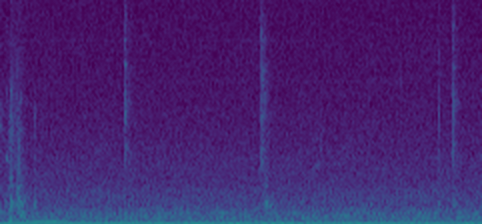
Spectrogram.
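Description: Four isolated sharp clicks of a computer mouse and keyboard, spaced a second or more apart, over a steady low hum.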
